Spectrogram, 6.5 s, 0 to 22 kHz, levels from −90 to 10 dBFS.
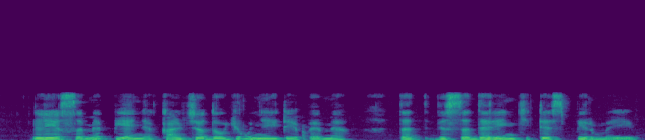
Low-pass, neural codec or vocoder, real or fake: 7.2 kHz; none; real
